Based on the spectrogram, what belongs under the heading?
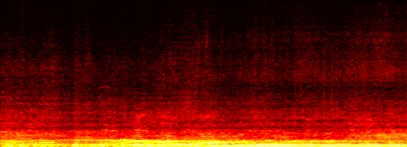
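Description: Several car engines revving hard as the cars race around a dirt track. From about a second and a half in, one engine holds a steady high pitch.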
